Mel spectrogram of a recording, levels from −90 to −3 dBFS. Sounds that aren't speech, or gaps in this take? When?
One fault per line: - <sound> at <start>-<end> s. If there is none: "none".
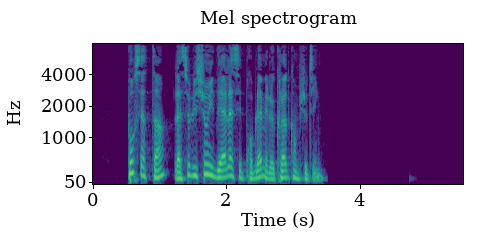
none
